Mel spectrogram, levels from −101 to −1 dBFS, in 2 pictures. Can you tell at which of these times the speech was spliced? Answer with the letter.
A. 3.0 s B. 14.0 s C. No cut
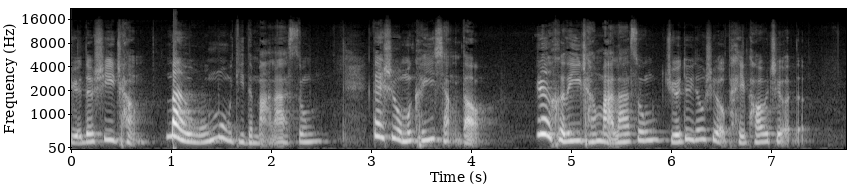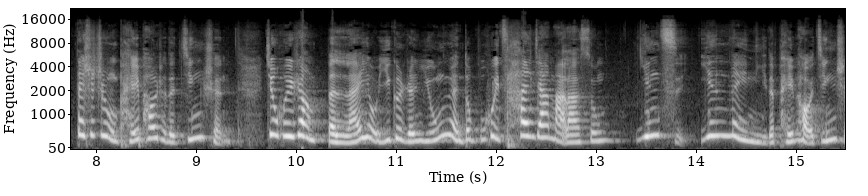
C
